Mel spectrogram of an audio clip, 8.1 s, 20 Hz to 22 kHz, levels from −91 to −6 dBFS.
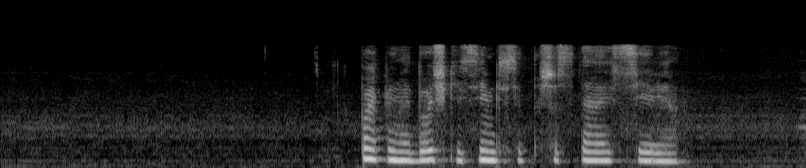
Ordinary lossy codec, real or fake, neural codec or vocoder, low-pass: none; fake; codec, 16 kHz in and 24 kHz out, 1.1 kbps, FireRedTTS-2 codec; 7.2 kHz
